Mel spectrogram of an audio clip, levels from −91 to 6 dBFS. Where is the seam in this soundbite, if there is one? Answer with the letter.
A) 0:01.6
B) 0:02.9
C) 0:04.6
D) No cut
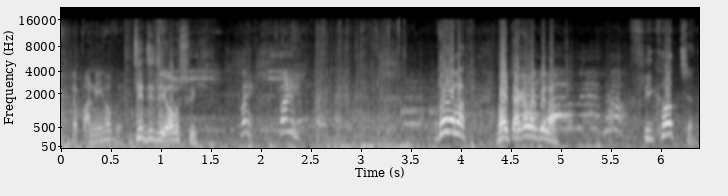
A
